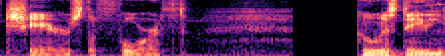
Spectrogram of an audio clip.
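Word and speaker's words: Cheairs: by nathan shares its c-h-e-a-i-r-s i think it's pronounced like chairs the fourth who was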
